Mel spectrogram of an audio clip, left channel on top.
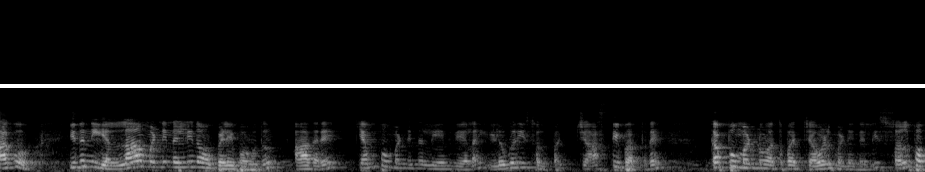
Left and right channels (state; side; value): silent; left; digital silence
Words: ಇದನ್ನು ಎಲ್ಲಾ ಮಣ್ಣಿನಲ್ಲಿ ನಾವು ಬೆಳಿಬಹುದು. ಆದರೆ ಕೆಂಪು ಮಣ್ಣಿನಲ್ಲಿ ಏನಿದೆಯಲ್ಲ ಇಳುವರಿ ಸ್ವಲ್ಪ ಜಾಸ್ತಿ ಬರ್ತದೆ. ಕಪ್ಪು ಮಣ್ಣು ಅಥವಾ ಜವಳು ಮಣ್ಣಿನಲ್ಲಿ ಸ್ವಲ್ಪ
